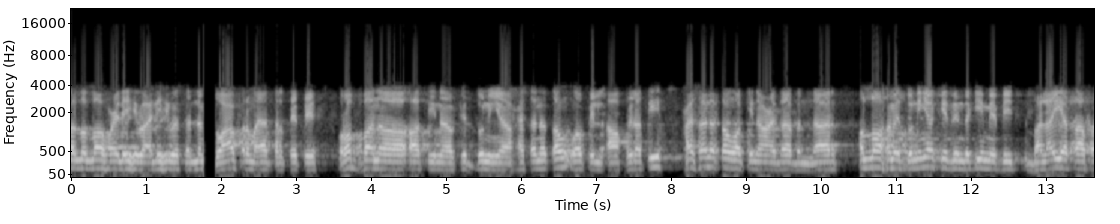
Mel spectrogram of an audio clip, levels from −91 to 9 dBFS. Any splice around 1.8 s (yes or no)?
yes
